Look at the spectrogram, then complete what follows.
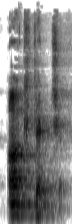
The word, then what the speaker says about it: architecture: is foreign points foreign architecture is stress is on a so we will be pronouncing it correctly as architecture architecture historical historic historically act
